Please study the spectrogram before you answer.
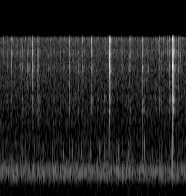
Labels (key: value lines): label: anthrophony, boat engine
recorder: HydroMoth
